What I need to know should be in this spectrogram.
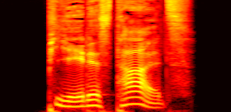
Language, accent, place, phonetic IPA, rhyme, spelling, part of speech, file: German, Germany, Berlin, [pi̯edɛsˈtaːls], -aːls, Piedestals, noun, De-Piedestals.ogg
- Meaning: genitive singular of Piedestal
